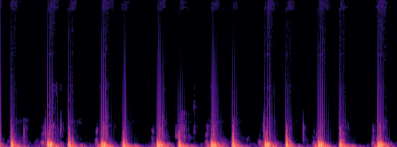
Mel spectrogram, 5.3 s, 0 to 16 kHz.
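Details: Steady, low paired thumps at about 85 beats per minute, a normal regular male heartbeat.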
